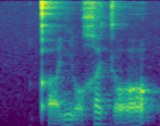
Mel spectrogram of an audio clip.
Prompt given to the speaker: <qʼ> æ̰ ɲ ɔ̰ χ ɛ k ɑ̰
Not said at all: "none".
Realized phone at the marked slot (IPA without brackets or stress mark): qʼ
